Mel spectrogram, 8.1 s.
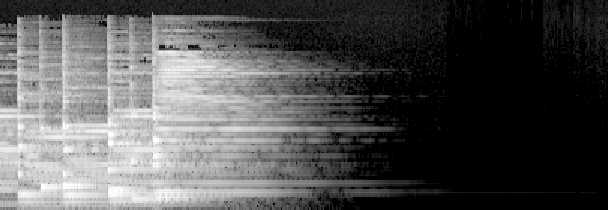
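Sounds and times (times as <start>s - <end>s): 
xylorimba: 0.0s - 3.1s
sitar: 0.0s - 4.7s.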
